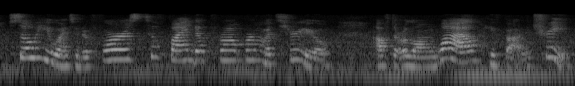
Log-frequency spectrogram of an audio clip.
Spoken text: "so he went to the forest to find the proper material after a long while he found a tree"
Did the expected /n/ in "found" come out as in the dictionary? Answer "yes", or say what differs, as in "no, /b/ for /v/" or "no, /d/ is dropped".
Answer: no, /n/ is dropped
